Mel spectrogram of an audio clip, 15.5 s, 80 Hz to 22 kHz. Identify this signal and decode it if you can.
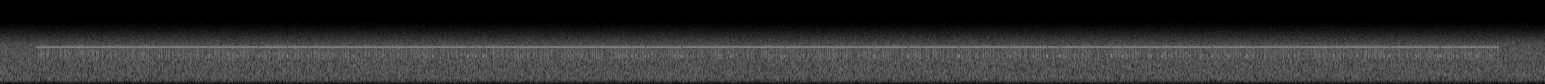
Weather fax (radiofax), 120 lines a minute, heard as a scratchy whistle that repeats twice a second, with heavy radio static.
